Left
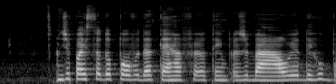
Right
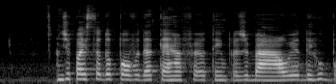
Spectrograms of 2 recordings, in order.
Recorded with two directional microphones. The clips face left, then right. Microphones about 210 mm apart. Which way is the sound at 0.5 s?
45° left (ahead or behind).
